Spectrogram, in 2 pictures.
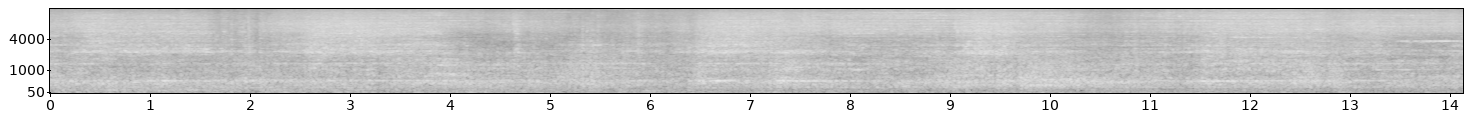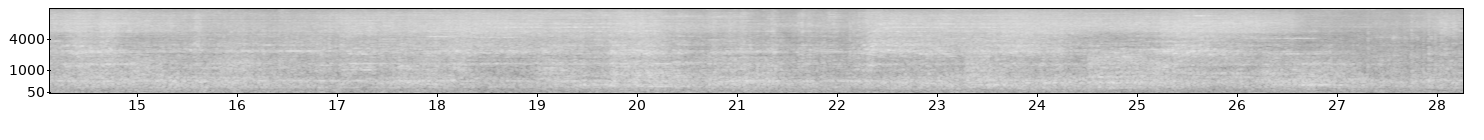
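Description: Loaded steel coal wagons of a long freight train rolling slowly past close by, their wheels grinding and squealing on the rails. It is a steady scraping, rubbing noise that swells and eases every few seconds.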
